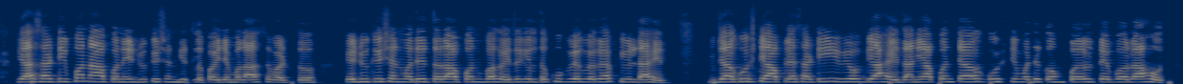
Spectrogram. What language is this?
Marathi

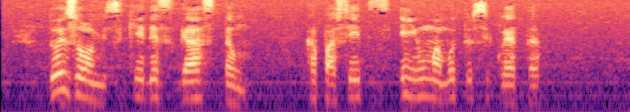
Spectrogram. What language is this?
Portuguese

